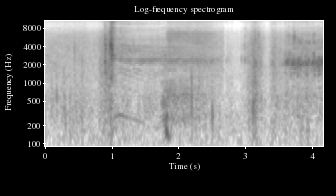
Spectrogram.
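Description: A baitcasting reel whirring briefly as a cast goes out and line is wound back in, with a sharp click about a second in.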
